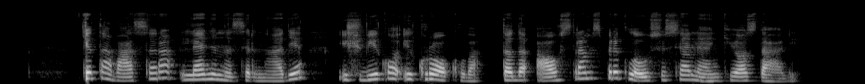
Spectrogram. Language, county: Lithuanian, Alytus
